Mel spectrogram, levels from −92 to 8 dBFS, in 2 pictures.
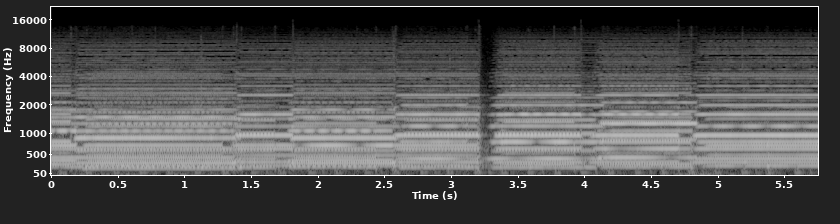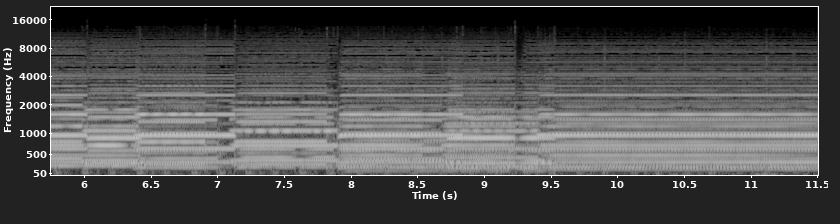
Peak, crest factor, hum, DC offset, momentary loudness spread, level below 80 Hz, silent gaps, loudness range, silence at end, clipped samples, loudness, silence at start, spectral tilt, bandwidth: -6 dBFS; 14 dB; none; under 0.1%; 3 LU; -56 dBFS; none; 1 LU; 0 s; under 0.1%; -19 LUFS; 0 s; -4.5 dB/octave; 12 kHz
